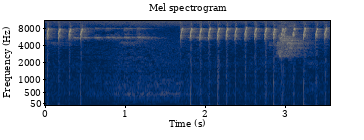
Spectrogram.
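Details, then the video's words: Sunbird called kolibri ninja singing, used as a lure: high ticking notes, a brief thin pause, then a steady fast series of sharp high ticks ending with a short lower warble. "SUARA BURUNG KOLIBRI NINJA GACOR"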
